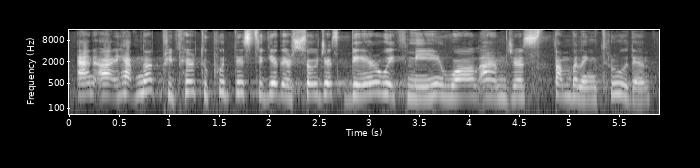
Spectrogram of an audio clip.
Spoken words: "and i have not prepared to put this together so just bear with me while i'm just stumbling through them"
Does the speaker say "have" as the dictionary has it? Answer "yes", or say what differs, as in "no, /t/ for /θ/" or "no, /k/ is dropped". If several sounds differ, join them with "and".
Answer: yes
